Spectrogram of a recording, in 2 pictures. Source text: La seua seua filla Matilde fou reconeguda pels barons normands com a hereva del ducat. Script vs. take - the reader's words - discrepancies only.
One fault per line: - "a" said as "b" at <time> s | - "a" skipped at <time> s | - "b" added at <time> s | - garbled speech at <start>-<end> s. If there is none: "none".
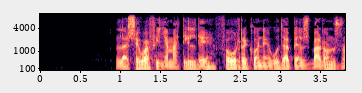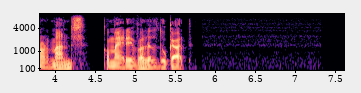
- "seua" skipped at 1.4 s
